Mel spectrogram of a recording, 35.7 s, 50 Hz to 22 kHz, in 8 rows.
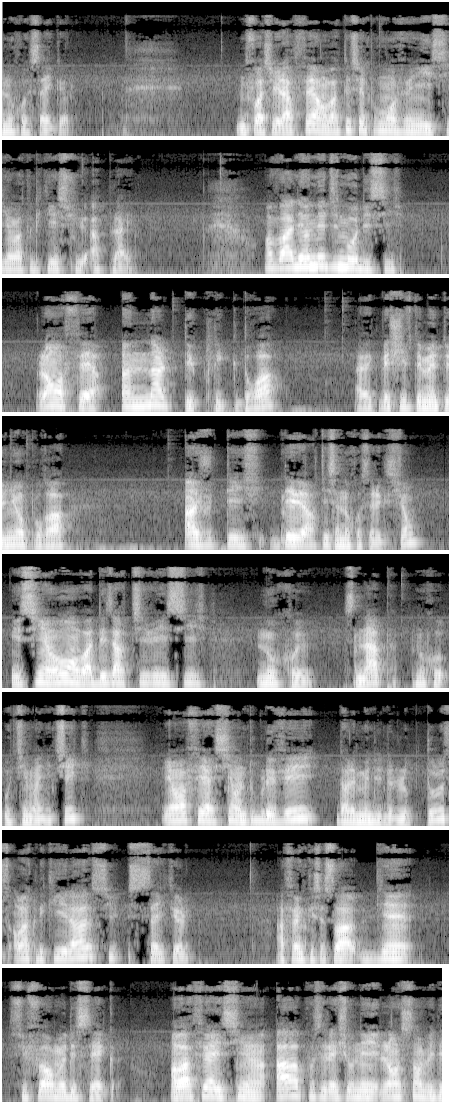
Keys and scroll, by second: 7.3 Tab, 14.7 typing, 24.9 w, 33.2 a, 33.6 a, 35.5 KP_3.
